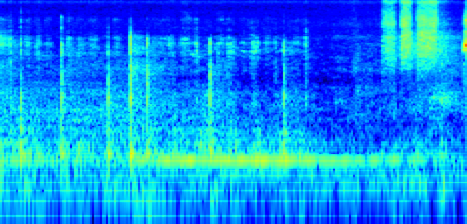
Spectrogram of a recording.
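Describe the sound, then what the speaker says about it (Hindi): Chalk or marker scratches out a line of writing on a classroom board during a chemistry lesson, a quiet series of short taps and strokes close by over a low steady hum. "तो एक लाइन ऊपर लिख देता हूँ मैं"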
